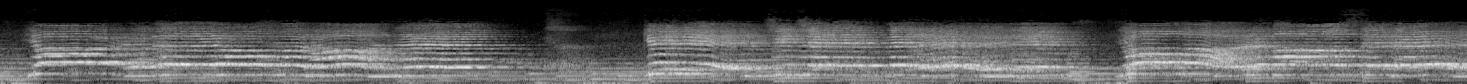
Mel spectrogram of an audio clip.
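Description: Children singing a song in phrases over a steady instrumental accompaniment, the voices pausing briefly about five and eleven seconds in.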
